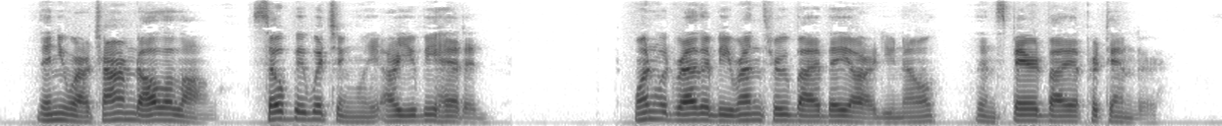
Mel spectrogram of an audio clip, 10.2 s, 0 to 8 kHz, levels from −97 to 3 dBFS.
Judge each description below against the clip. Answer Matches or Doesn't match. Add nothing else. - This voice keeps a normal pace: Matches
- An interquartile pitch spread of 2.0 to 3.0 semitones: Doesn't match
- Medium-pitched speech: Doesn't match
